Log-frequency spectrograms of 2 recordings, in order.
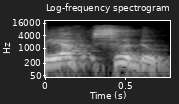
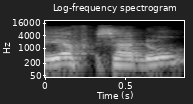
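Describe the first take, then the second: First: The middle syllable has a 'u' vowel. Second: The middle syllable has an 'a' vowel.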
